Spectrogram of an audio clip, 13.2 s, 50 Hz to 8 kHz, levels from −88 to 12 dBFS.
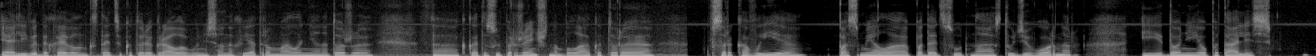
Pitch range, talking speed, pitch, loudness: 185-200 Hz, 135 wpm, 190 Hz, -29 LUFS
